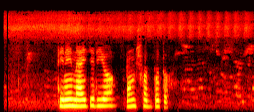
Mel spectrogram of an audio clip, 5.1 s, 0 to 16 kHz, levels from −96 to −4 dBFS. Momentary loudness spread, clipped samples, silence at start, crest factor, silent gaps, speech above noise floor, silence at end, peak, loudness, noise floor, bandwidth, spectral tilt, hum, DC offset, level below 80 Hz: 24 LU; under 0.1%; 0.1 s; 20 dB; none; 25 dB; 0.15 s; -4 dBFS; -22 LUFS; -46 dBFS; 11 kHz; -5 dB/octave; none; under 0.1%; -78 dBFS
